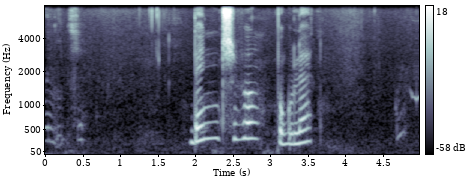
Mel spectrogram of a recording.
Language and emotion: Russian, sad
